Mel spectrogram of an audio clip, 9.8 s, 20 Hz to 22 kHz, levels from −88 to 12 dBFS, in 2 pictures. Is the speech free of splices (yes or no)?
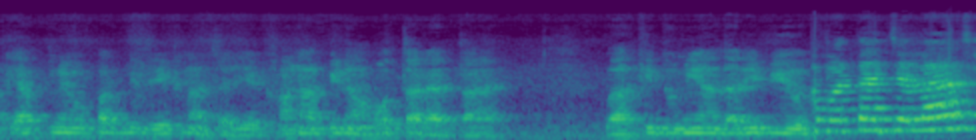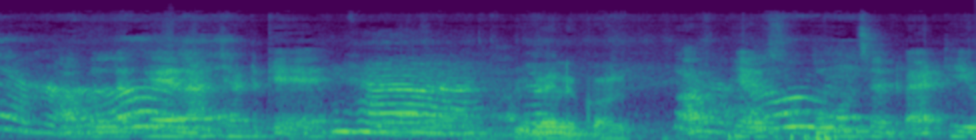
no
